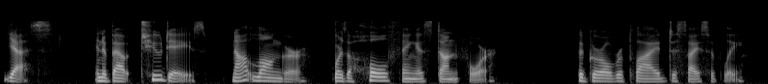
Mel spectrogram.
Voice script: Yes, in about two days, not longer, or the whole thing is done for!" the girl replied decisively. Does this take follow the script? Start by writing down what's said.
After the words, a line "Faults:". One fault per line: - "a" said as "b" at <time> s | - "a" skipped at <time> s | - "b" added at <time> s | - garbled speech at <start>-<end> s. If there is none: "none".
Yes, in about two days, not longer, or the whole thing is done for!" the girl replied decisively.
Faults:
none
